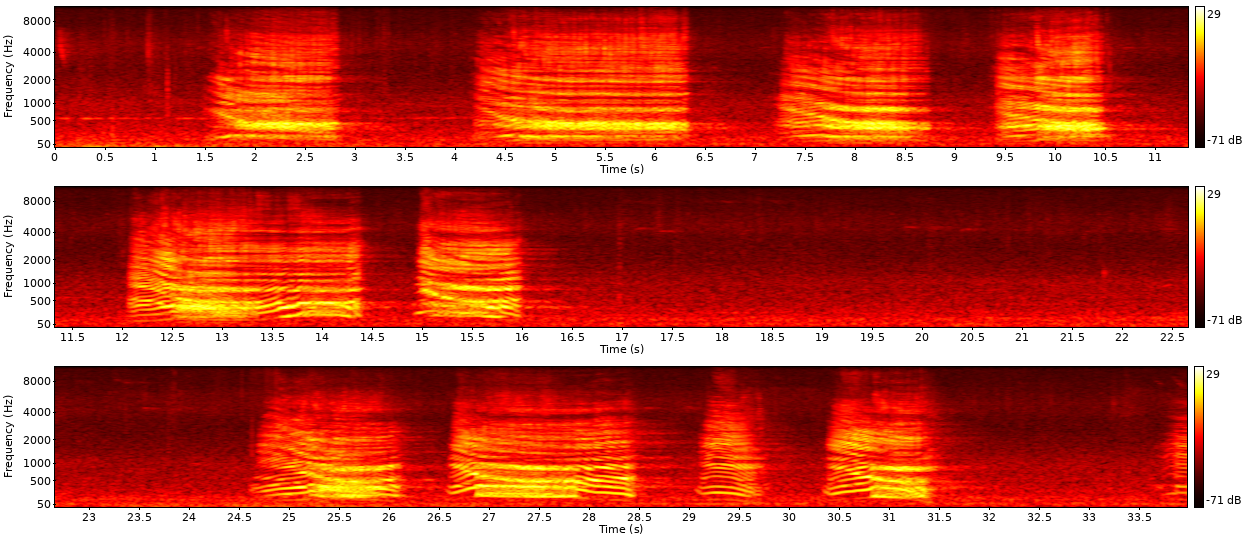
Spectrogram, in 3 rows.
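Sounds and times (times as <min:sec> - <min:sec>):
Cervus elaphus hippelaphus male stag roaring during the rut: 0:01.5 - 0:03.1, 0:04.2 - 0:06.4, 0:07.2 - 0:08.8, 0:09.4 - 0:10.6, 0:12.1 - 0:16.2, 0:24.6 - 0:29.8, 0:30.4 - 0:31.6.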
